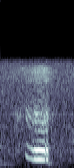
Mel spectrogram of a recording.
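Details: A pet dog snoring in its sleep: a single tonal, slightly whining snore about half a second long, flat in pitch, over a low room hiss.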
